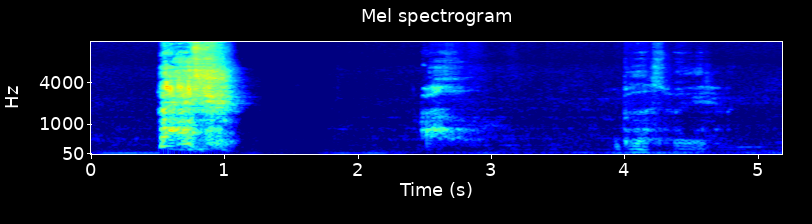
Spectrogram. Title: laying bed sneezes (he/they)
